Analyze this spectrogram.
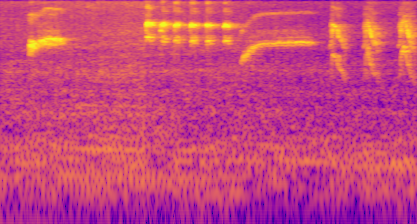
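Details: Asian pied starling (jalak suren), used to lure nervous starlings: short high whistled notes, a run of rapid clipped pips, a long rising whistle, then harsh falling chirps.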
